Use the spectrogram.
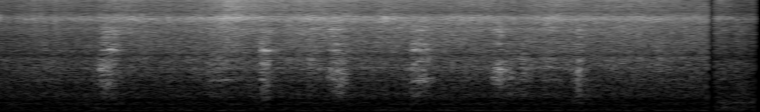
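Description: Tomatoes and turmeric sautéing in a pan for Madurai-style chicken salna, a steady close sizzle and hiss with several scraping stirs at regular intervals.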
